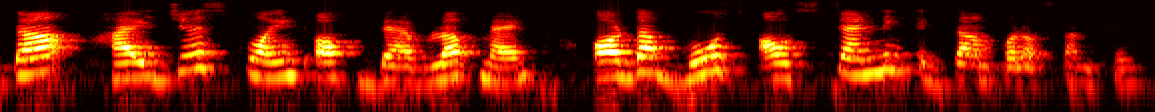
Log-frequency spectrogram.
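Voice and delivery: reading the definition out word by word, very slowly; slow dictation. Shown as a demonstration. Teacher dictating the English meaning to students, very slow and deliberate.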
